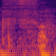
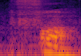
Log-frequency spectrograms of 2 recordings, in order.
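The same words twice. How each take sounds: First: "f" as "for" cut to a brief "fuh"; reduced weak form. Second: Said in the usual way. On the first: Shown as a demonstration. Learner presenting how "for" reduces, weak form. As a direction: cut "for" down to a short schwa. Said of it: "often convert to the a sound". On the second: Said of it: "the vowel sound in the word often convert".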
